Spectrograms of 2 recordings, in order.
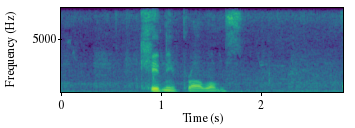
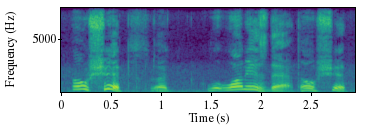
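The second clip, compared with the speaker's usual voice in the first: shocked reaction; 7 semitones higher, 4 dB quieter than usual. Retold or imitated. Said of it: "And my reaction would be like".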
